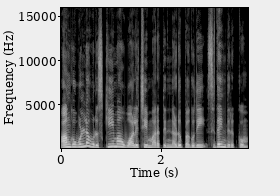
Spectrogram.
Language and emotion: Tamil, neutral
